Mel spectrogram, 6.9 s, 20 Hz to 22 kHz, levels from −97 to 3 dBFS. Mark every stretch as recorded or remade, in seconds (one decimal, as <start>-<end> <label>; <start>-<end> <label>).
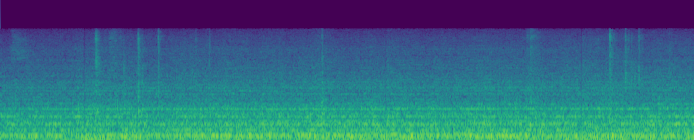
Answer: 0.0-6.9 recorded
